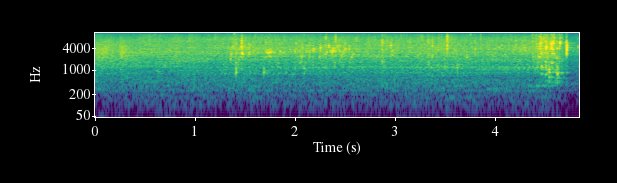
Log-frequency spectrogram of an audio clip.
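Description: Tap water, four cups' worth, runs steadily into a pot for beef bouillon soup in a home kitchen, a continuous close trickle and splash building louder near the end.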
